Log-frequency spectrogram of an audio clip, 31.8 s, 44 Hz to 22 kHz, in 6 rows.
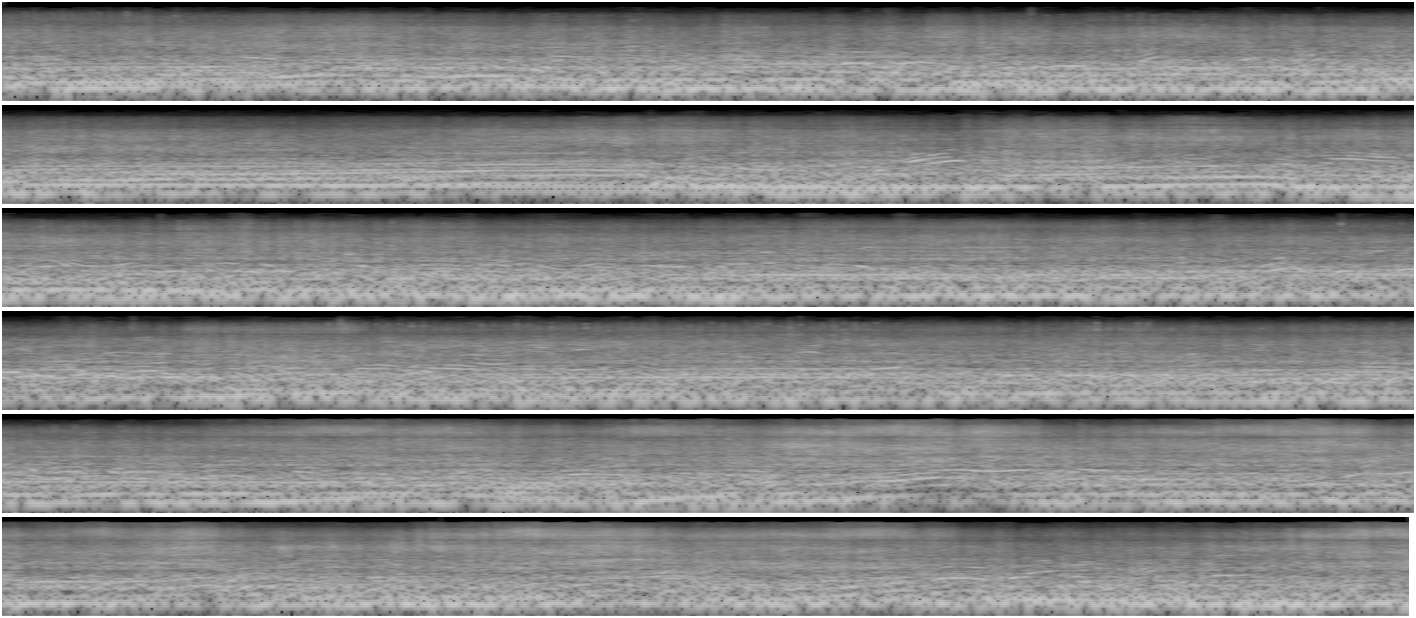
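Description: A pack of dirt-track sport modified race cars running laps, several V8 engines layered together. Their pitch rises and falls as the cars accelerate and back off around the oval.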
